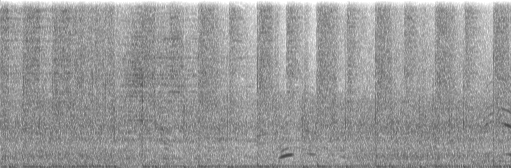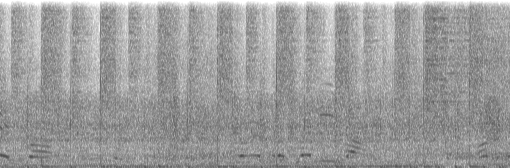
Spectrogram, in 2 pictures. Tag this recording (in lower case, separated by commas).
motorboat, speech, music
